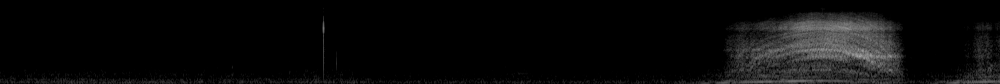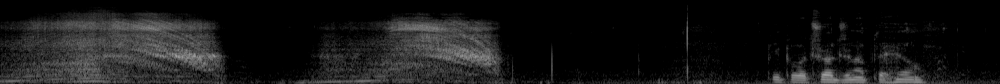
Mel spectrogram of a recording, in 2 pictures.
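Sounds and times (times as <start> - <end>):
car engine revving: 7.0 - 15.2
wheels spinning on snow: 7.1 - 15.2.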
